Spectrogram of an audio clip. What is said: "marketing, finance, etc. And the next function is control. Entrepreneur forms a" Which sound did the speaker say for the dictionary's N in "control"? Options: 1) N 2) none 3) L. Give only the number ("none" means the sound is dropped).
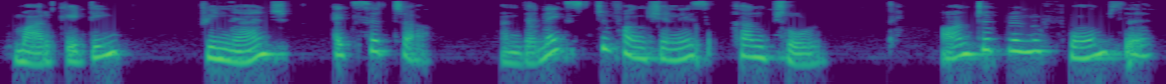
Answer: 1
